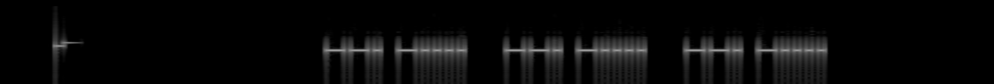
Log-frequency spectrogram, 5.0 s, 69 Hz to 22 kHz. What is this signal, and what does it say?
Morse code, heard as a keyed tone, about 40 wpm, 700 Hz. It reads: G6 G6 G6
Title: Callsign Prefixes for Top 25 DXCC - Repeated 3x - 40wpm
